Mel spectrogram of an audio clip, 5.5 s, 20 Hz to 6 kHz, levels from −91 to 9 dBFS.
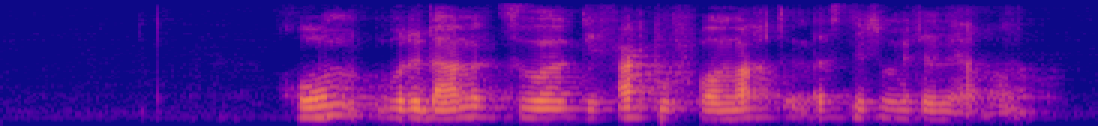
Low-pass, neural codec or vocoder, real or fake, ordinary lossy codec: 5.4 kHz; codec, 44.1 kHz, 2.6 kbps, SNAC; fake; none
